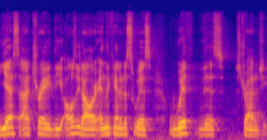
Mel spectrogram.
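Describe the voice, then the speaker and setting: This man's voice sits at a medium pitch. The recording is very clean with a silent background. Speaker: trading course instructor. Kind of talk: tutorial. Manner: fast.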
